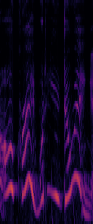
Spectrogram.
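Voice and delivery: keen small talk with a stranger, high and bright; eager interest. Retold or imitated. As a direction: sound thrilled to hear their news. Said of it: "And I'll go".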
